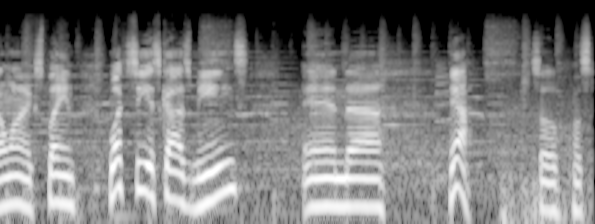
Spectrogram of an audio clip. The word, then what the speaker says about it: Siyisgaaz: Z because I heard the old people used to say it with the way they speak. Siyisgaaz. They said it with a Z or Z, and everyone now says it Siyisgaaz. Siyisgaaz.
